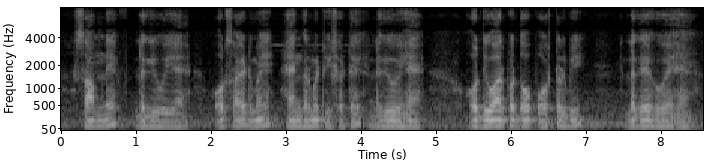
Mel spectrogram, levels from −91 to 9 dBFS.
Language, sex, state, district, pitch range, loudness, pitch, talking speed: Hindi, male, Uttar Pradesh, Muzaffarnagar, 85-100 Hz, -35 LUFS, 90 Hz, 155 wpm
